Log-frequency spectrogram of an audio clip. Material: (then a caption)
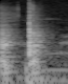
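Sheet metal. Two knocks on the bare sheet-metal door panel of a WRX STI that has no sound-deadening material give a loud, resonant, hollow thud with a low-mid ring that fades over a fraction of a second. The untreated door sounds noticeably loud.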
